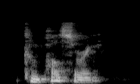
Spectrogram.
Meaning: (adjective) 1. Required; obligatory; mandatory 2. Having the power of compulsion; constraining; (noun) Something that is compulsory or required
- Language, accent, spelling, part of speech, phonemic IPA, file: English, Southern England, compulsory, adjective / noun, /kəmˈpʌlsəɹi/, LL-Q1860 (eng)-compulsory.wav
